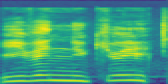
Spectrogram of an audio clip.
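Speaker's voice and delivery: loud, high alarmed cry; alarmed outburst. Real, not acted. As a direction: yell it as you get hit. Getting killed in the game.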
